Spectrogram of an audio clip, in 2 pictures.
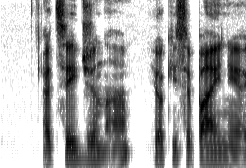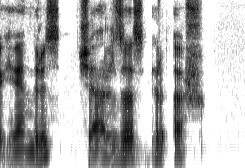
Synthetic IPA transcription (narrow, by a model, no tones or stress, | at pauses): ɐt̪ʲsʲɛɪʒʲɪnɐ | joːkiːsʲɪpɑˑɪnʲeːjo̰ɣʲɛnʲd̪ʲɾʲɪs | ʃʲɛ̰ɾʲzɐsɪɾɐ̰ʃ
